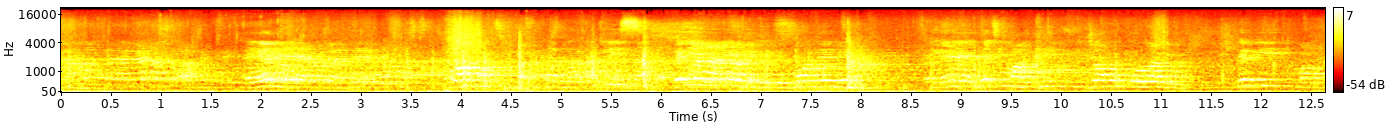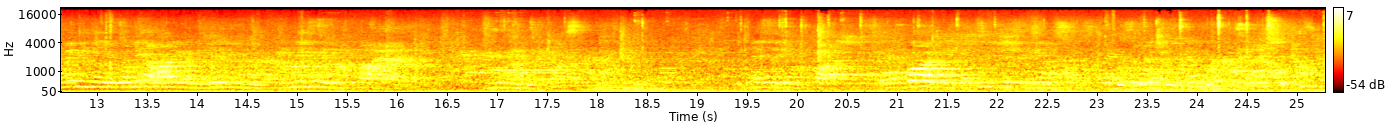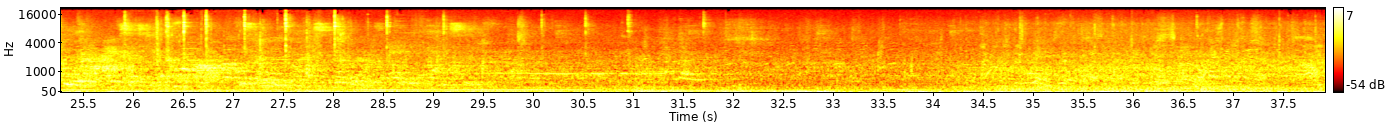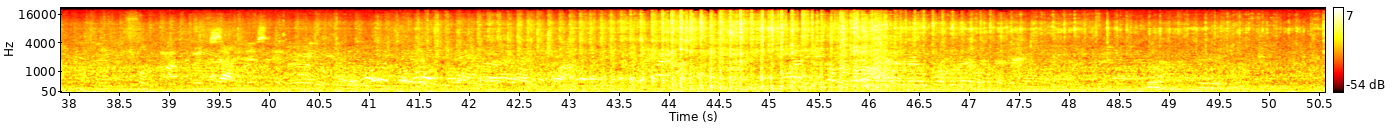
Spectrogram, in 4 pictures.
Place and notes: Gloucester Quays Shopping Centre, Gloucester, UK - Real Time Walk in a Shopping Centre.
A real time wander through the cavernous interior of a modern covered shopping centre. This place is never really busy and individual sounds are easily recognised and the ambient sounds change rapidly. Recoded with a MixPre 3 and 2 x Bayer Lavaliers
South West England, England, United Kingdom, 19 July 2018, ~15:00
